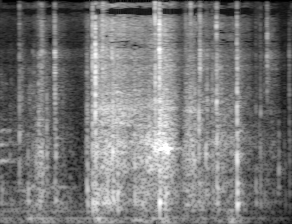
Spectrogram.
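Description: Clear plastic toy packaging crinkling and crackling as it is handled, with small clicks; it starts about two-thirds of a second in and stops abruptly near the end.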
